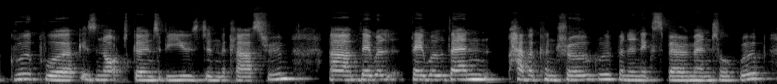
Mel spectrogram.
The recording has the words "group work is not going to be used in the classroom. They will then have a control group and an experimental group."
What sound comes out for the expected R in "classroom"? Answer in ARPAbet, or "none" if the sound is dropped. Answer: R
